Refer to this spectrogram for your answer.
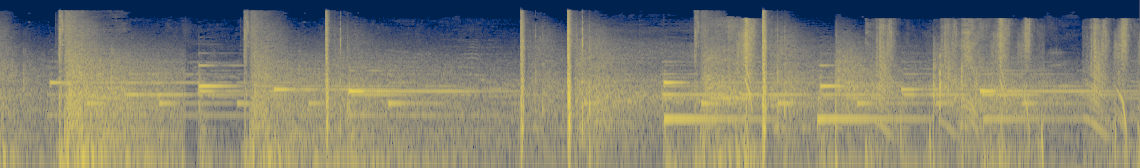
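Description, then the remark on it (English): Right after a bomb explosion, sharp, loud bangs of gunfire crack out irregularly, some in quick bursts, over a continuous chaotic backdrop of wailing cries, moaning and screaming voices. “The moment the bomb fell, according to all accounts, there was a brief moment of eerie calm, this massive explosion and a moment of silence, which was then immediately punctuated by the sound of screaming, moaning, and immediate gunfire.”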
